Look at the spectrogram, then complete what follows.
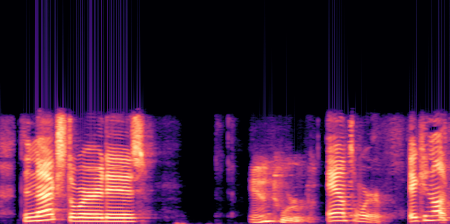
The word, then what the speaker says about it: Antwerp: The next word is Antwerp. It can also be pronounced Antwerp or in French Anvers, or in Flemish Antwerpen.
